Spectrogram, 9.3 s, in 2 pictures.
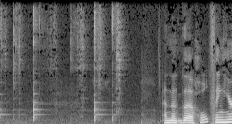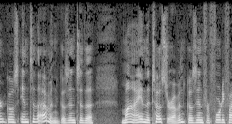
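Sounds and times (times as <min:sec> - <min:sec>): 
utensil clinking against a baking dish: 0:00.0 - 0:02.6
crumble topping scraped and spread over peaches: 0:00.1 - 0:03.1
speech: 0:03.2 - 0:09.2.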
